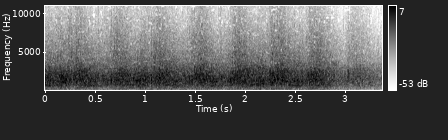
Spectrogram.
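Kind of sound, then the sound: crowd, crowd cheering and applauding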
